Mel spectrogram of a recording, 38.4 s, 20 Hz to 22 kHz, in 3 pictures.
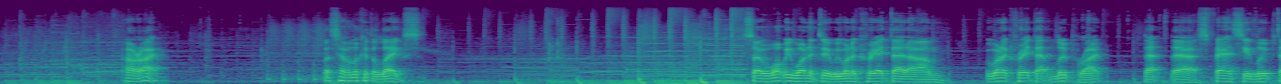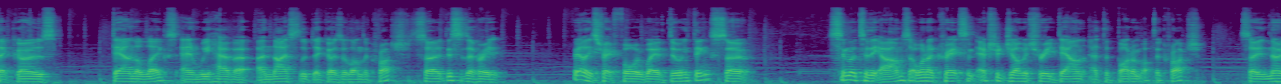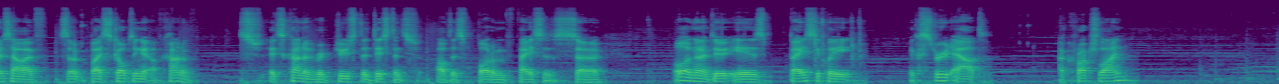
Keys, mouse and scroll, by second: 0.1 middle click, 0.9 scroll up 1, 1.2 middle click, 1.8 shift+middle click, 2.1 middle click, 2.4 Tab, 2.8-3.2 scroll down 3, 3.0 middle click, 5.4 KP_1, 6.3-6.6 scroll up 3, 6.6 shift+middle click, 7.2 scroll up 2, 7.7 scroll down 2, 8.0 middle click, 8.3-8.7 scroll up 1, 8.7 middle click, 10.1 click, 10.8 right click, 11.1 shift+right click, 11.5 right click, 11.8 shift+right click, 12.2 scroll down 2, 12.3 middle click, 13.0 KP_1, 16.5 scroll up 2, 16.8 shift+middle click, 19.0 middle click, 20.1 KP_1, 21.9 scroll up 2, 25.4 click, 33.7 e, 36.0 scroll down 3, 36.2 middle click.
